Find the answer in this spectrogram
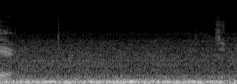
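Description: Steady low rumble and hiss of a car's cabin noise, with no change through the pause.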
